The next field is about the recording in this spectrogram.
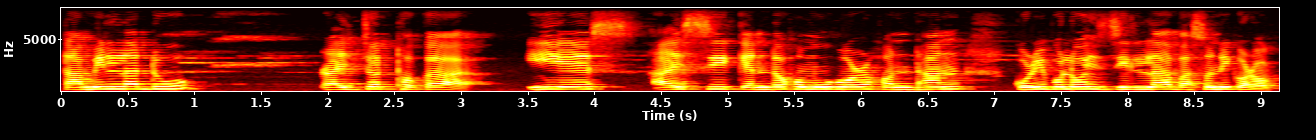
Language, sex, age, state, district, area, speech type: Assamese, female, 45-60, Assam, Sivasagar, rural, read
